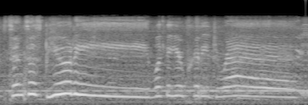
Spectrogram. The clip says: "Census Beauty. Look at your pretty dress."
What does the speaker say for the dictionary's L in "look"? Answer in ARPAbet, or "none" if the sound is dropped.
L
